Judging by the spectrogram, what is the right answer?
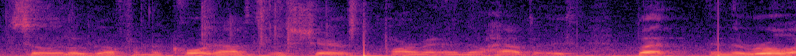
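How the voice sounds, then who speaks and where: Against light background noise, a man speaks with lively intonation and a dark, mellow tone. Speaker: presenter. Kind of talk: lecture. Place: meeting room.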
